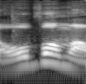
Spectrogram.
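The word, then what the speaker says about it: Obama: 원래 발음 은 " 오버마 " 입니다 . 오버마 , 오버마 라고 부르는 게 맞습니다 .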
